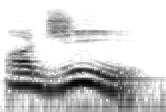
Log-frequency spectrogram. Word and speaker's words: oggi: But apparently, Steve, today is oggi. Oggi. So it's like genius. So it's oggi. So it's the very short I. Oggi. Good. Today. Short O, short I.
